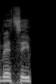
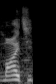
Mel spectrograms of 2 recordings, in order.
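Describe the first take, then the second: First: The first vowel is a short 'i' sound. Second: The first vowel is a long 'eye' sound. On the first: The speaker calls it right. "It's definitely Mitty" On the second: The speaker calls it wrong. "but Mighty does sound cool"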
